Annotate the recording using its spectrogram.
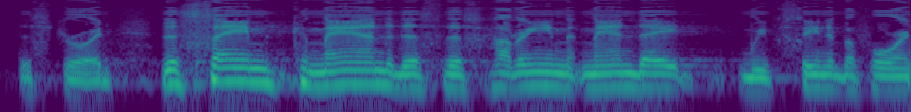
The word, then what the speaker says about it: Harim: If you're taking notes, that's spelled, it's a hard H, A-R-I-M, Harim Mandate.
